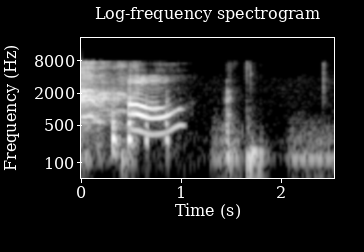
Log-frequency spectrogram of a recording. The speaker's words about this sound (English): apparently my cat wants to say hi.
